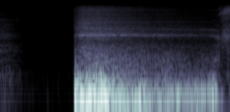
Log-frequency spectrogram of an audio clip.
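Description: A man's long sigh, blown out through pursed lips close to the microphone so that the breath rumbles on it. It starts sharply about three-quarters of a second in, after a short silence, and then fades.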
